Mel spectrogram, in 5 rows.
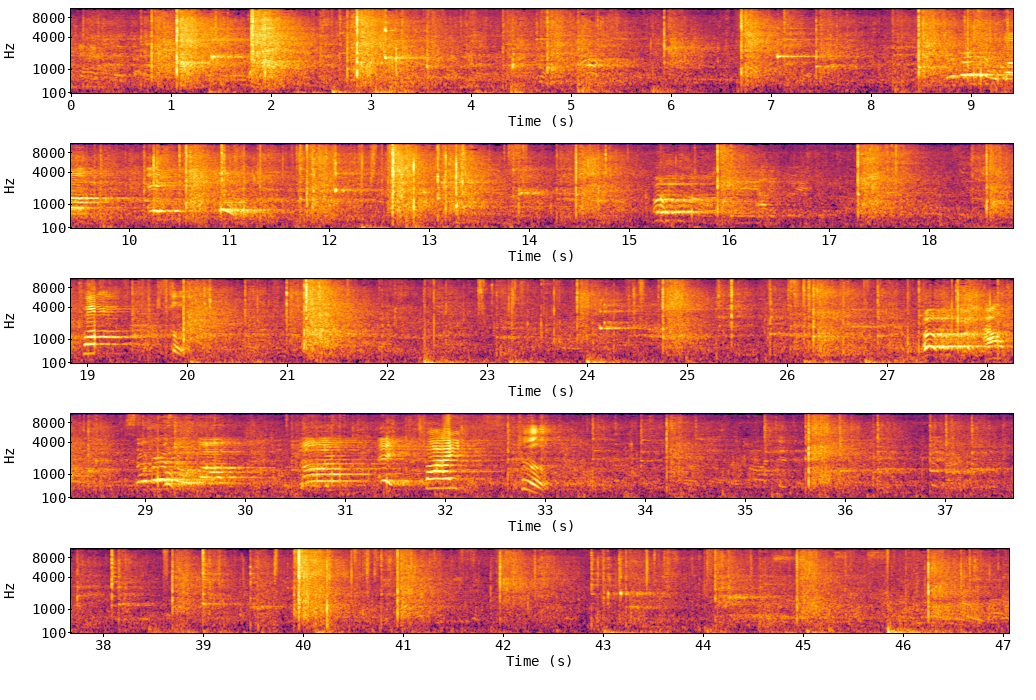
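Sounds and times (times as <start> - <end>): racket striking shuttlecock: 0.7 - 15.0, 17.2 - 28.6, 35.2 - 46.8
shoes squeaking on court: 1.3 - 1.8, 2.5 - 5.6, 6.9 - 8.5, 11.0 - 14.5, 22.3 - 27.1, 36.8 - 46.7.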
